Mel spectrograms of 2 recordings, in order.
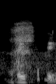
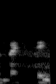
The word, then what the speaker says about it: richtig: Ya, Ristik ya, bacanya bukan rektik ya.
